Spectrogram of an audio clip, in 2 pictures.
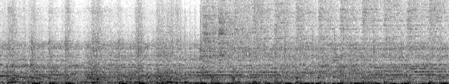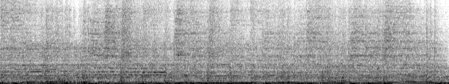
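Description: Punk rock band playing live at full volume: distorted electric guitars, bass and a drum kit with cymbals crashing. The music stops sharply right at the end as the song finishes.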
